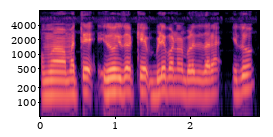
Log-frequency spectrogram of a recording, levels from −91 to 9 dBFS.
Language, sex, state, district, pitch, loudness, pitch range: Kannada, male, Karnataka, Koppal, 160 Hz, -15 LUFS, 145-170 Hz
